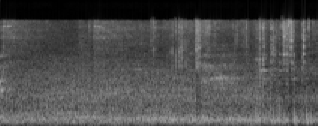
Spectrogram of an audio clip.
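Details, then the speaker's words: Daihatsu Mira van alternator, removed and turned by hand with no engine running: dry, gritty rattle rising and falling; worn alternator bearing, not the suspected water pump, causes the motor-like noise; alternator replaced. "っちもベアリングがいっちゃってるんで、ガタガラガラガラ。これがモーター音みたいな音の原因です。"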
